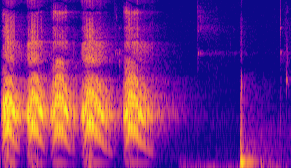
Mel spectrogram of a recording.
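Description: A crow gives five harsh, rasping caws in quick succession, loud, then falls quiet before a single dull thump.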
